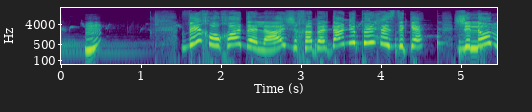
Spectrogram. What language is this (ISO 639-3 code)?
tur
